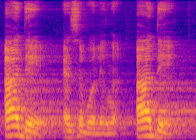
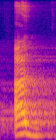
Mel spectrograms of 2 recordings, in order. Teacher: دال میں قلقلہ کریں گے، دال کی آواز ٹکرائے گی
